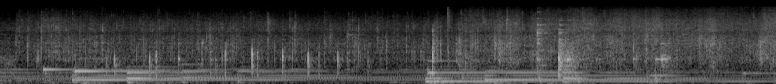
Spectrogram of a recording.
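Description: Beef mince sizzling in a frying pan as its liquid cooks off, with a wooden spoon stirring and clicking against the pan now and then. Background music with held notes plays underneath.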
